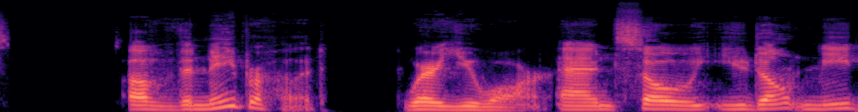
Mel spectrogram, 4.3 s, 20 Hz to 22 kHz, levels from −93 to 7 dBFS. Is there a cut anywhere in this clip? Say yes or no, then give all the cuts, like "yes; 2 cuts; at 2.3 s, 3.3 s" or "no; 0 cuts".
yes; 1 cut; at 2.7 s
